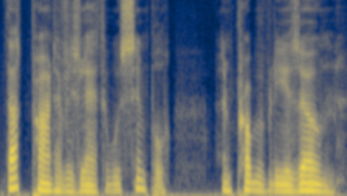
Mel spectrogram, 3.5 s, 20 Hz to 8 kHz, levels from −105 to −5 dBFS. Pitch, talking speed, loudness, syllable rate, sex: 105 Hz, 190 wpm, -19 LUFS, 5.3 syllables/s, male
